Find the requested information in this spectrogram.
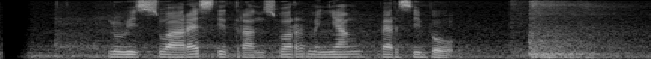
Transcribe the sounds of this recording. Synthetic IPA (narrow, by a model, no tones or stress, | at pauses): luwɪsːwaɾɛsd̪̥it̪ɾansfərməɲaŋpɛrsibo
